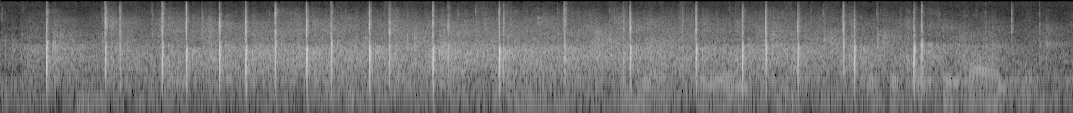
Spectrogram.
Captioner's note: applause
